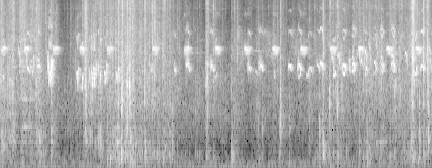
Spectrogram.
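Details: Brooder full of three-week-old chicks: scattered high peeps and chirps, with sharp clicks and bursts of fluttering or flapping between calls and a brief quieter gap early on.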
